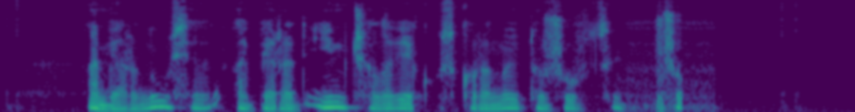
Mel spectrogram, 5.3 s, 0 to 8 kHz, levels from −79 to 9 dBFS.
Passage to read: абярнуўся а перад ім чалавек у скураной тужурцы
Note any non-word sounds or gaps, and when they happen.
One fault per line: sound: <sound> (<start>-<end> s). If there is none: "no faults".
sound: laugh (4.1-4.3 s)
